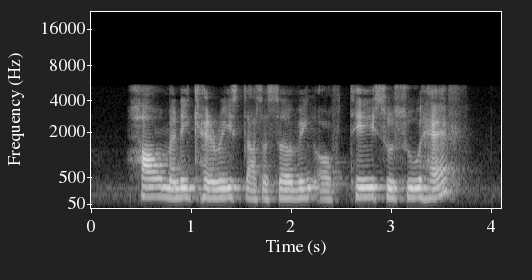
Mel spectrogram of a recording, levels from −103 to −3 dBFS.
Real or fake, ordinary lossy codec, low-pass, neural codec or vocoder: real; none; 5.4 kHz; none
